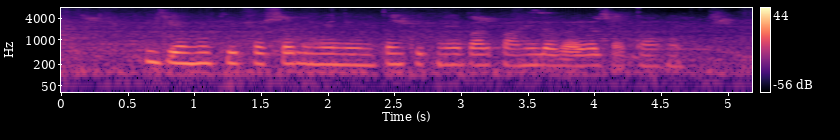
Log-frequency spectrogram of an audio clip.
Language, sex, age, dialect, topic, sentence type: Hindi, female, 25-30, Kanauji Braj Bhasha, agriculture, question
